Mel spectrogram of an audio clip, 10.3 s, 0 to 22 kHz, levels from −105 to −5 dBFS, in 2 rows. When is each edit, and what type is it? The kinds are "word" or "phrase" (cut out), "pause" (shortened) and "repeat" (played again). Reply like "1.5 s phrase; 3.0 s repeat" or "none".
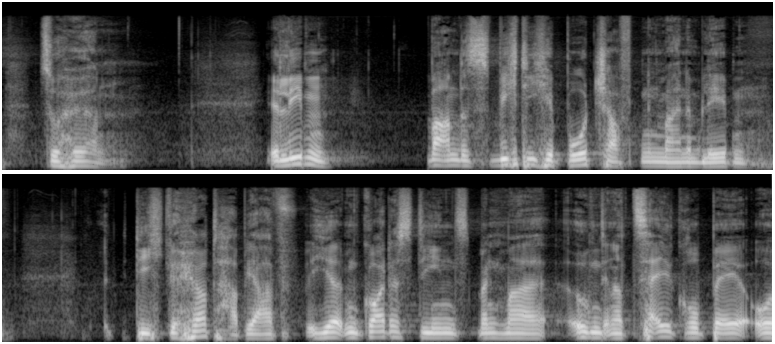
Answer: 2.8 s word; 5.9 s word; 9.1 s word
